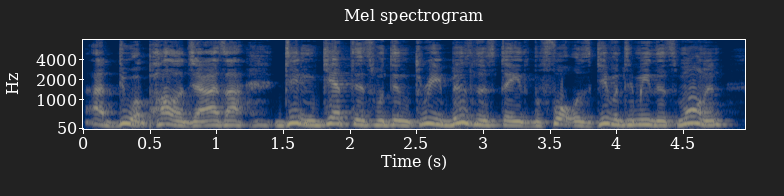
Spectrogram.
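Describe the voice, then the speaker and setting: A man's voice: on the high side, animated, darkish tone, breathy edge. A man playing a defense attorney pleading formally and deferentially for his client in a courtroom transcript reading. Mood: deferential, earnest. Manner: deferential, formal, halting argument.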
